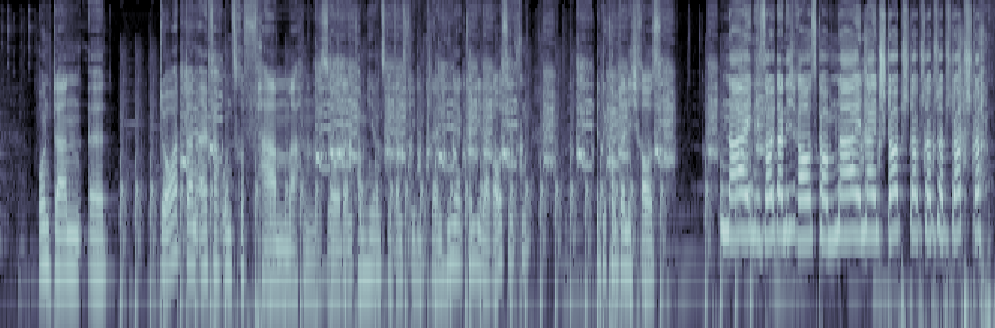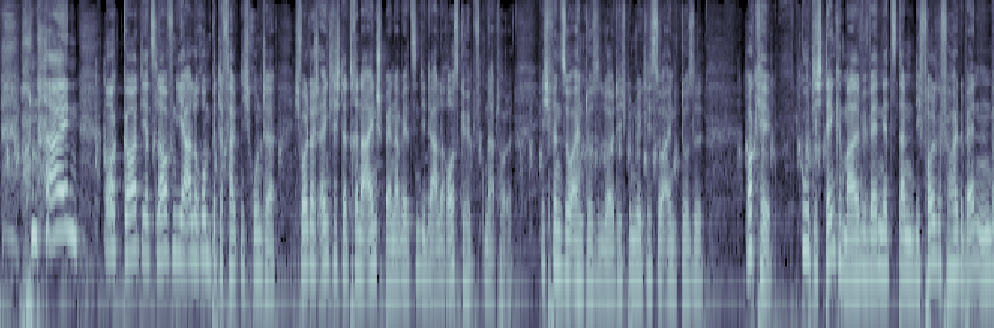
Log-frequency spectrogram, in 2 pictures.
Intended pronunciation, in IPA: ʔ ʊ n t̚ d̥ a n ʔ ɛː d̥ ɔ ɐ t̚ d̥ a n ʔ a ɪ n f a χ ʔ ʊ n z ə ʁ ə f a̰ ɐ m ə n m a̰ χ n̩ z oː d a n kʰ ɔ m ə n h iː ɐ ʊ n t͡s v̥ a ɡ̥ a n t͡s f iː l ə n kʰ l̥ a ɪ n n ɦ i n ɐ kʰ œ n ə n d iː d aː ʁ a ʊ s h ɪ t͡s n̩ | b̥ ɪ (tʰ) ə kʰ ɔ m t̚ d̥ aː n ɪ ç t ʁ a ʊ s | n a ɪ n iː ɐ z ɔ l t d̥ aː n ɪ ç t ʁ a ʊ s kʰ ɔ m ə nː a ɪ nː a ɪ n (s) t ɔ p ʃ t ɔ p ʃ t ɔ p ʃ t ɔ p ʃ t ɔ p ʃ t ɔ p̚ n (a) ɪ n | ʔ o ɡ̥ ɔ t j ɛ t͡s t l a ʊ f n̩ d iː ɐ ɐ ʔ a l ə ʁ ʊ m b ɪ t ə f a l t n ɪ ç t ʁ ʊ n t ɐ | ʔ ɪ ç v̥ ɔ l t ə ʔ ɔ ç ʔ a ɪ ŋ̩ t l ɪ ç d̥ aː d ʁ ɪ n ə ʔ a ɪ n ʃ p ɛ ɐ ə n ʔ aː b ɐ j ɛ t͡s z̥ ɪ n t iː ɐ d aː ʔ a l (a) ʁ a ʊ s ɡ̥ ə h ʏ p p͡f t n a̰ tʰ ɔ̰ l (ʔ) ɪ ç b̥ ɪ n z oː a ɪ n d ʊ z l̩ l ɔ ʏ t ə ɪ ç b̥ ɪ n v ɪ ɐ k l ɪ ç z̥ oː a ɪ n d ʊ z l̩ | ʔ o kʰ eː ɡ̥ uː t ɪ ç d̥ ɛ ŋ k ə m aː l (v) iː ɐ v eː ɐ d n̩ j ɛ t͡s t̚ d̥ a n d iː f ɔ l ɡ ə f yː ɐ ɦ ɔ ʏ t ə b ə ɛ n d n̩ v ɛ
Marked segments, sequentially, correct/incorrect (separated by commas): incorrect, incorrect, correct, incorrect, correct, correct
